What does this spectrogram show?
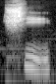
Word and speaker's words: Sidhe: I'm thinking of the word, like, she, which is Sidhe. Ah, yes. One of the fairies. Yeah, so it's just like, it does not look the way you would assume the word is pronounced, but that's just because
